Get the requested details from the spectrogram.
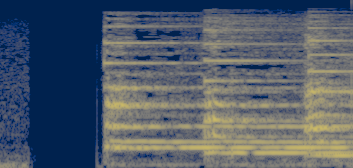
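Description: After a brief silence, bells ring out in three loud, evenly spaced strikes about a second apart, each tone sustaining and overlapping the next; it is the opening of a Christmas song played on a Christmas show.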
